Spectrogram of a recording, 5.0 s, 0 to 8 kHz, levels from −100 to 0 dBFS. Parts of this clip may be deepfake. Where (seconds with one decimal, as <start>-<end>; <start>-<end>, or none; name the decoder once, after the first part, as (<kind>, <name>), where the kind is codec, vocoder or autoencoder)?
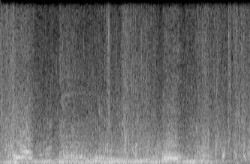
none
